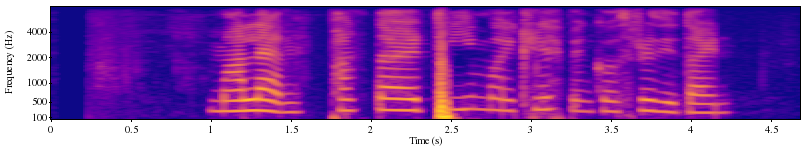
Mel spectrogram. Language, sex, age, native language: Icelandic, female, 11, Icelandic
